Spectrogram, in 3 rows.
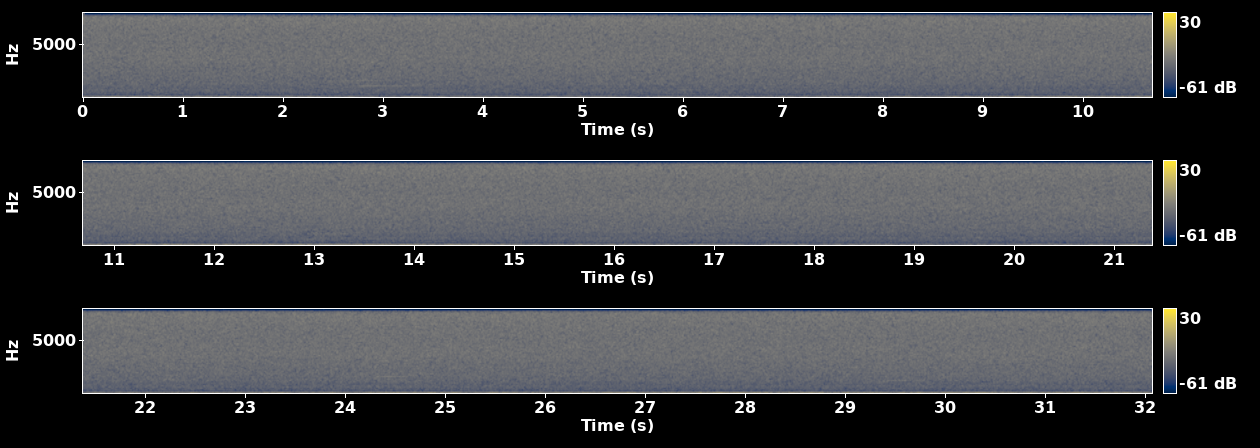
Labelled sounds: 2.8	3.1	humpback whale, 1.0 to 1.2 kHz
29.3	29.6	humpback whale, 1.1 to 1.3 kHz

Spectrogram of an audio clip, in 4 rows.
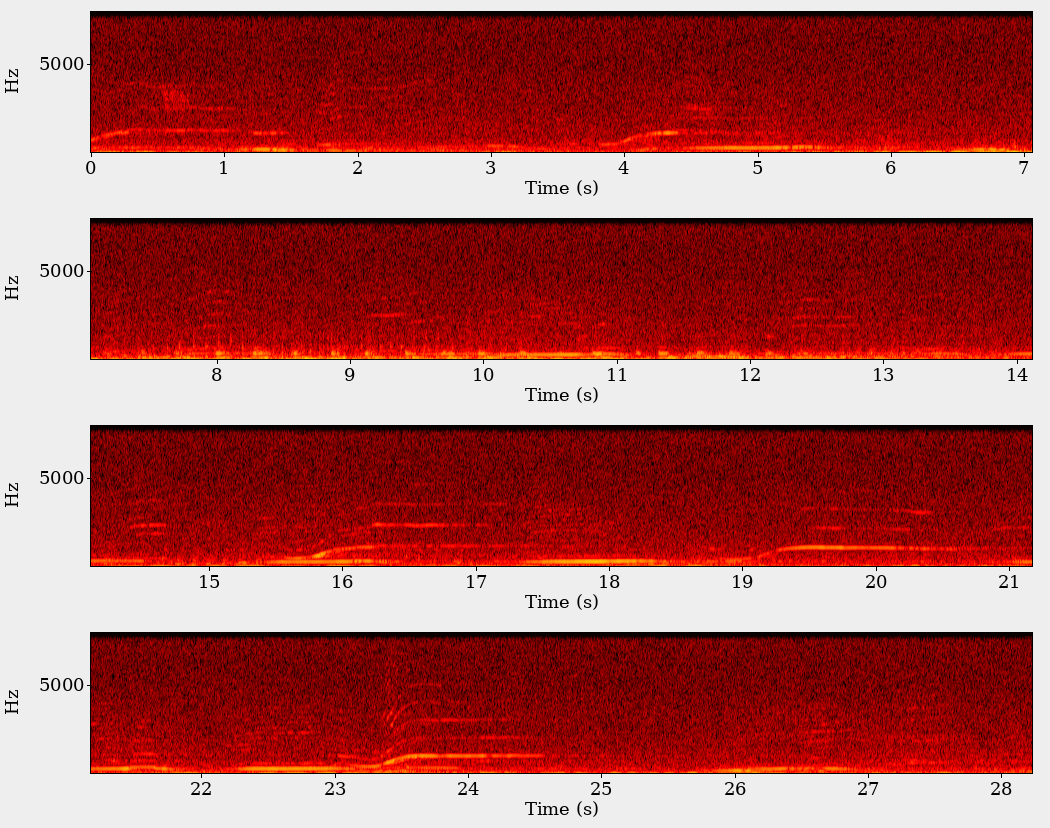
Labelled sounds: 0.0	1.5	humpback whale, 0.80 to 2.6 kHz
4.0	4.7	humpback whale, 0.80 to 2.7 kHz
9.1	9.5	humpback whale, 2.5 to 2.7 kHz
12.5	12.8	humpback whale, 1.9 to 2.0 kHz
14.4	14.7	humpback whale, 1.8 to 2.4 kHz
15.8	16.8	humpback whale, 0.80 to 3.6 kHz
19.2	20.7	humpback whale, 0.80 to 3.3 kHz
23.0	24.4	humpback whale, 0.80 to 5.1 kHz
26.5	26.8	humpback whale, 2.3 to 2.5 kHz

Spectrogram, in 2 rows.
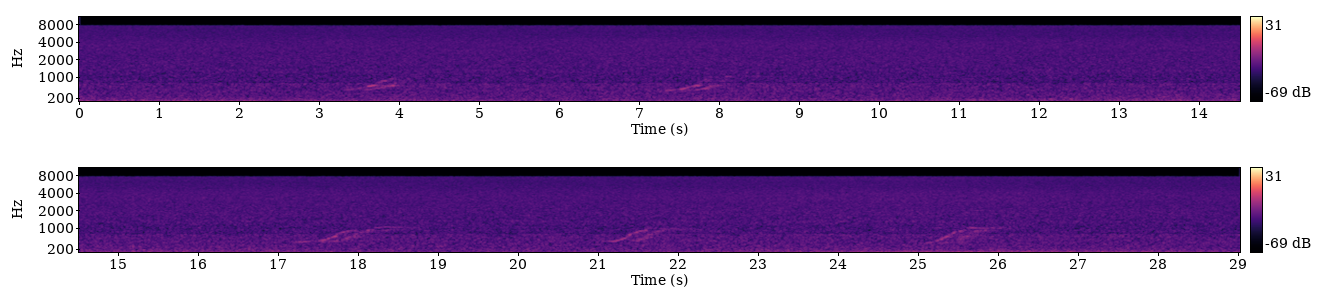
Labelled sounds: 17.7	18.6	humpback whale, 0.80 to 1.1 kHz
21.4	22.0	humpback whale, 0.80 to 1.1 kHz
25.6	25.9	humpback whale, 0.80 to 1.1 kHz

